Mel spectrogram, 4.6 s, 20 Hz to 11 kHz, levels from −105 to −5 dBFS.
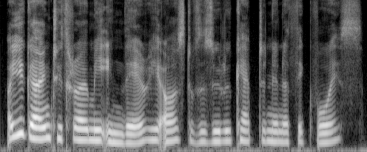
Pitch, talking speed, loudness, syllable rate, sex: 190 Hz, 235 wpm, -22 LUFS, 5.5 syllables/s, female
